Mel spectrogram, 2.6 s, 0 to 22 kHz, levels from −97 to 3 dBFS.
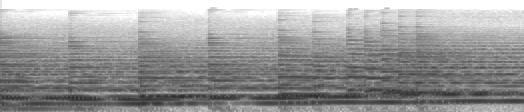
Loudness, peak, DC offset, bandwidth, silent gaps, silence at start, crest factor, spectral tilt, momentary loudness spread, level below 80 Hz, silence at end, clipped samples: -21 LUFS; -6 dBFS; under 0.1%; 14.5 kHz; none; 0 s; 14 dB; -4 dB/octave; 3 LU; -54 dBFS; 0 s; under 0.1%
